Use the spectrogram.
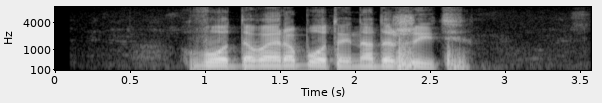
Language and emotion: Russian, neutral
